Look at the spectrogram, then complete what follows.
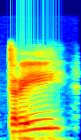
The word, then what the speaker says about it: three: uh three right here give me a good T HR here instead of three th push the tongue down for that R thir three times three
